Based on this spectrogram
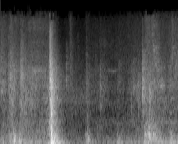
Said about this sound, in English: I want to hear the door slam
